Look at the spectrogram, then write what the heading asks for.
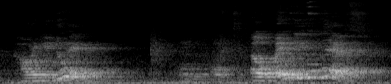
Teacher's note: Rising intonation for questions such as, how are you doing? Oh, where do you live? Right? It rises in the end.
